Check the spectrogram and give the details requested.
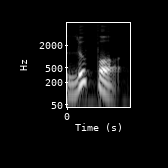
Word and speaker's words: lupo: did lupo naka. Lupo. Sounds like loophole.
